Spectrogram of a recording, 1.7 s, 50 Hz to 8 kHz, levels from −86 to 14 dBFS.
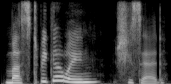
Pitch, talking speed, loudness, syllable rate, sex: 260 Hz, 175 wpm, -15 LUFS, 3.3 syllables/s, female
